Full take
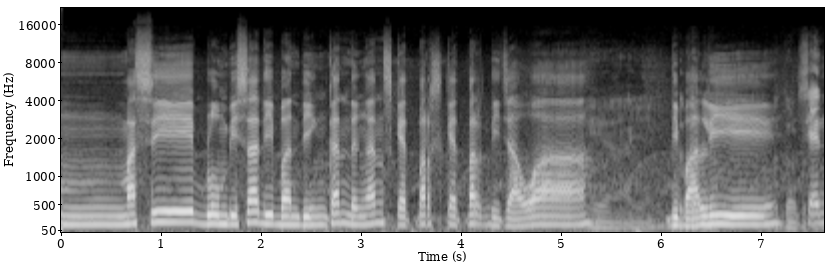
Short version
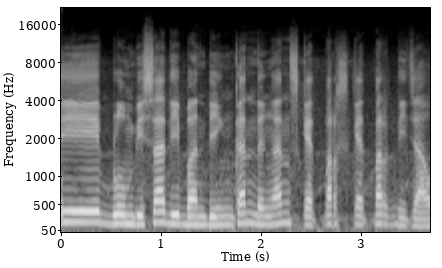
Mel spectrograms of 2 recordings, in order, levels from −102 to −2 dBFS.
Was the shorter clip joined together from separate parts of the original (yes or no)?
no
